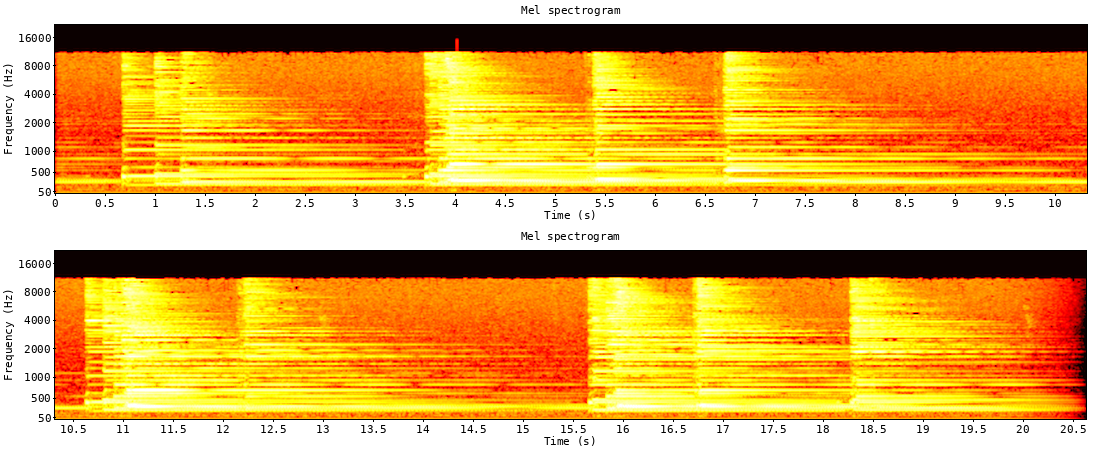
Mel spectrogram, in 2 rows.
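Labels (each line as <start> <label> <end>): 0.0 A melodic riff is played on a string instrument, featuring resonant tones. 20.6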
